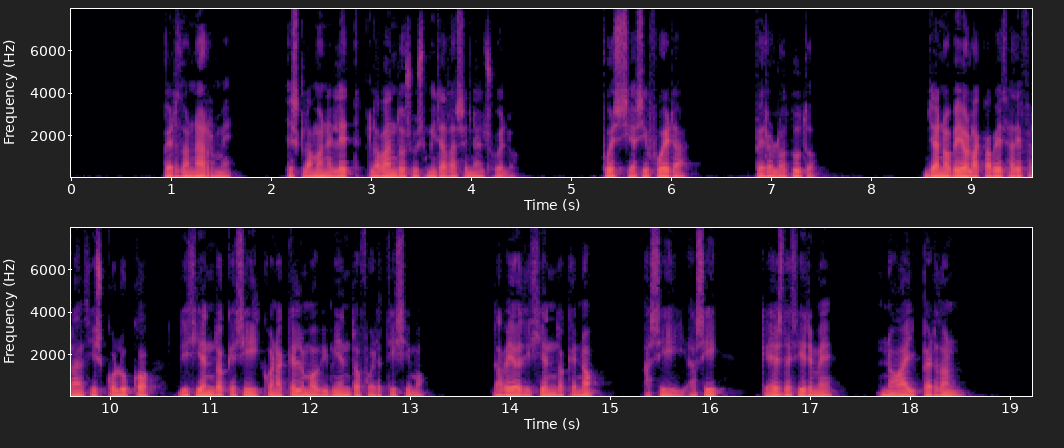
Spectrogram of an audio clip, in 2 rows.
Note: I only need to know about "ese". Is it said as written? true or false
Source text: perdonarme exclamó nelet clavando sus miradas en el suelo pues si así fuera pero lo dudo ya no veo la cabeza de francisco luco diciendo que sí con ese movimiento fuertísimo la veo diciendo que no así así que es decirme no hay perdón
false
